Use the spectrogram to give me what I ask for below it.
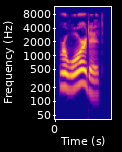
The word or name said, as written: rewarded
